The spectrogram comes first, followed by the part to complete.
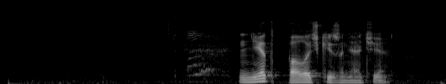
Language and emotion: Russian, neutral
